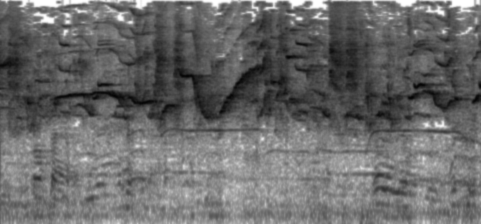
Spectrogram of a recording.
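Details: Kacer, an Oriental magpie-robin, singing during field training: bright whistles swoop down then up in a long slurred phrase, with dense chatter from other birds and faint human voices behind.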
